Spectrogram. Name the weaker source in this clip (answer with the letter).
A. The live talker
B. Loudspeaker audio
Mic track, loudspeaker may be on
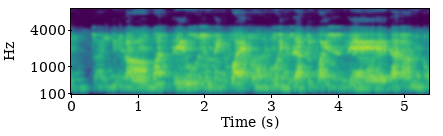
B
